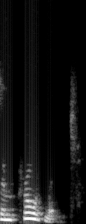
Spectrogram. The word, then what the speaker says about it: improvement: Meant is a neutral suffix. It does not bring about any change. But because improvement comes from the verb improve, Yes. and it is stressed on the second syllable proof for verb, the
